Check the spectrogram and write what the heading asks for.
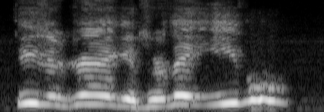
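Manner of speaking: high-pitched, alarmed customer question; imitated freak-out. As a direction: mimic her fretting, rising into a high question. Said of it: "she started freaking out".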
